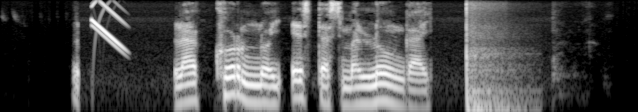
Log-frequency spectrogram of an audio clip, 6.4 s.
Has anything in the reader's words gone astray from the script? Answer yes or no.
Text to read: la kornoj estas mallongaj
no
